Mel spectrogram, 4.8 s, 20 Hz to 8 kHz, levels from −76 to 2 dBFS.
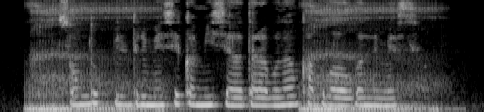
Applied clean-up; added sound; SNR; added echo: none; Animal; 3 dB; none.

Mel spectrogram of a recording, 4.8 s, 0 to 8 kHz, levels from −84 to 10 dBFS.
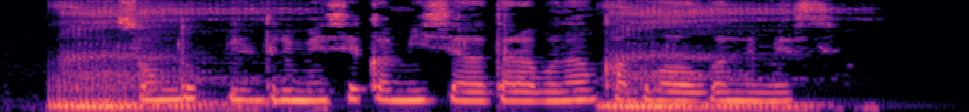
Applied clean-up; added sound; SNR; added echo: classical method spectral subtraction.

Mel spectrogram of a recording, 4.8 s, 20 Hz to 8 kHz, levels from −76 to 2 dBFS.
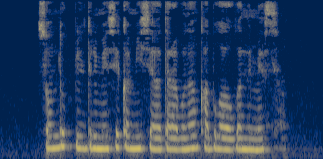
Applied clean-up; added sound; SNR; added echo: none; none; none; none.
